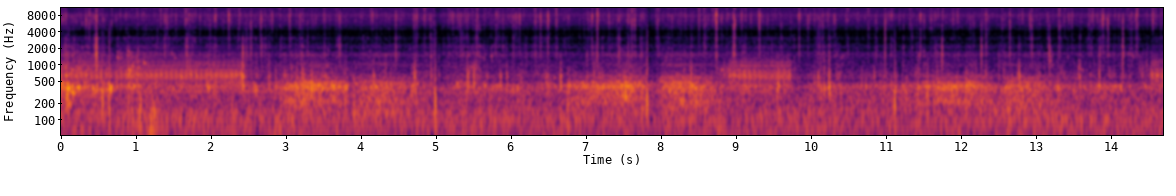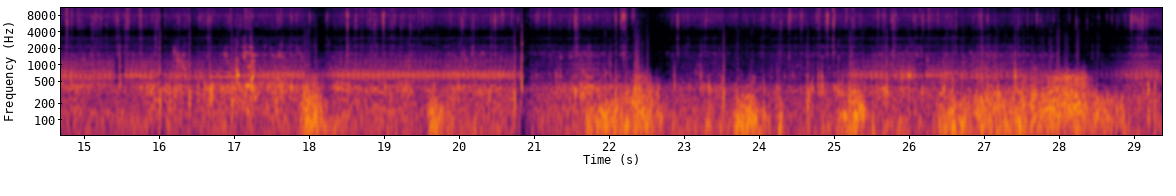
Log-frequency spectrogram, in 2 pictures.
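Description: Underwater water noise recorded below the surface: continuous gurgling and bubbling with a low hum. In the second half come louder low bubbling rumbles, several of them, the densest near the end.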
